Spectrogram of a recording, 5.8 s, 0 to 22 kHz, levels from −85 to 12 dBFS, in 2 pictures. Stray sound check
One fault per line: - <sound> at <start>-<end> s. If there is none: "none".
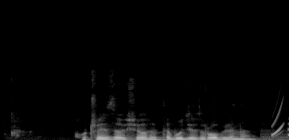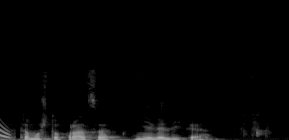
- chirp at 2.7-3.0 s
